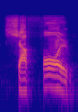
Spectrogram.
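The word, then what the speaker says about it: Schafhäutl: Bueno, la letra SCH se pronuncia como sh. Entonces sería Schaffol.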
